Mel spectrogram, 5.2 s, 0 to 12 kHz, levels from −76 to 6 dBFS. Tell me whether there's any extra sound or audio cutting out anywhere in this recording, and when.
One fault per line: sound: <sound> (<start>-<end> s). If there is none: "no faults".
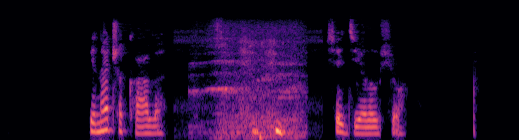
sound: laugh (1.9-3.1 s)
